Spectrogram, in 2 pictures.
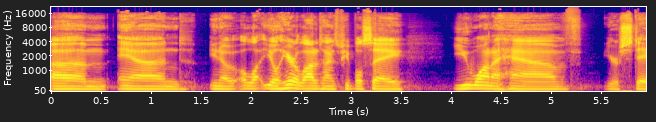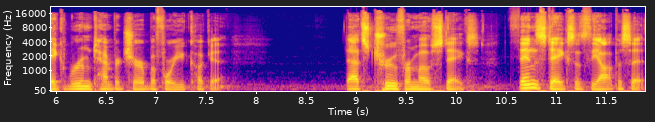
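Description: With a plain, everyday voice and fairly even intonation, a man speaks at a moderate pace in a very clean recording with a silent background. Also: medium pitch for a man. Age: 40s. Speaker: TV grilling chef. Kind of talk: casual chat.

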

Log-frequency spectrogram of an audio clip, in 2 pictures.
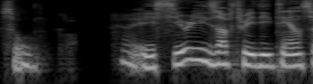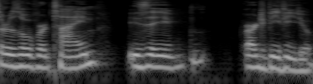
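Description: With a Portuguese accent, a man speaks at a fairly slow pace in a dark, mellow tone of fairly high pitch, leaving long, frequent pauses. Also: ordinary pitch variation. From Brazil. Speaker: electronics engineer, software developer. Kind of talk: technical interview. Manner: halting.

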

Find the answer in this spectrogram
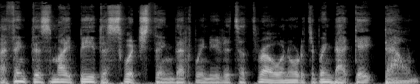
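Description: Putting on a character voice, a man speaks very deep and low at a fairly quick pace in a very clean recording with a silent background. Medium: actual play. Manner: upbeat, earnest, preachy.

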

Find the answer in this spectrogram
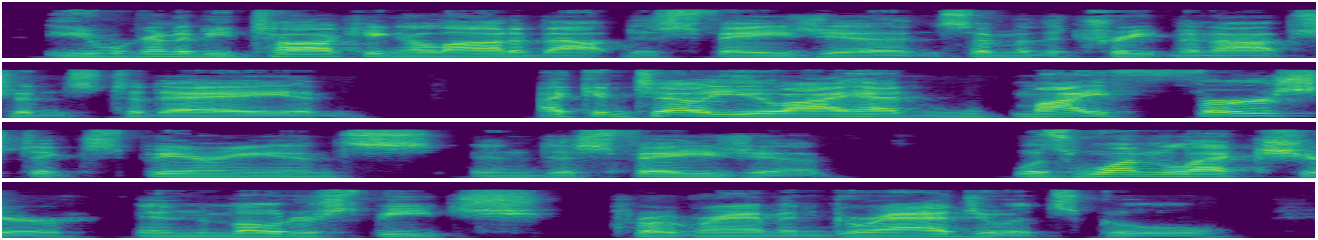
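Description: With a Texan accent, a man talks at a moderate pace and a fairly low pitch. His pitch varies an ordinary amount over a quiet background. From West Texas. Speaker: speech-language pathologist. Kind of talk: educational interview. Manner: conversational.

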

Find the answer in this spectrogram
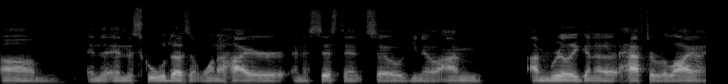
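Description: A man with a very deep, low voice and an American accent speaks at a fairly slow pace in a flat monotone, recorded very cleanly against a silent background. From Georgia, US South. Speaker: college sports information director. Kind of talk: casual interview.

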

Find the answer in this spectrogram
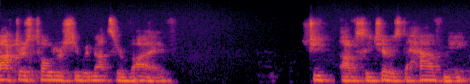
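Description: A man is talking. There is some breathiness to his voice. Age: 50s. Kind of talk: testimony.

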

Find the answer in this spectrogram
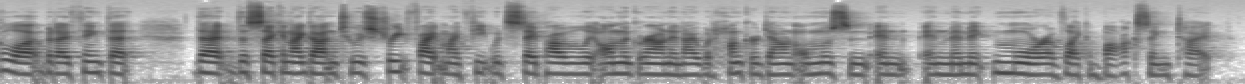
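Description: On a very clean recording with a silent background, a woman with an American accent speaks fairly quickly at medium pitch in an ordinary speaking voice. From US small town. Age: 20s. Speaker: martial artist. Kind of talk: casual interview.

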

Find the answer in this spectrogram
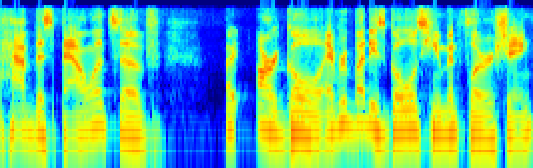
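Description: Here a man talks at a fairly quick pace. His voice is fairly high in pitch and somewhat breathy. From Kentucky, Louisville. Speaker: digital marketing executive. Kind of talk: casual chat.

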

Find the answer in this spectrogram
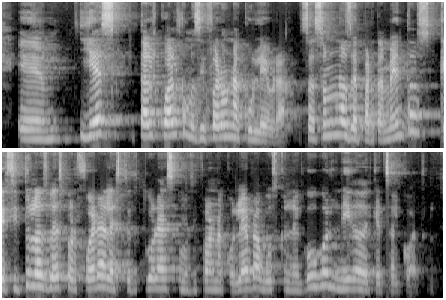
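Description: A woman talks at a very fast pace with hardly any pauses, her fairly high voice showing lively intonation. Her loudness swings widely, and there is noticeable background noise. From Mexico, Yucatán (Mérida). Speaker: creative, diversity advocate. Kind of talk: casual chat.

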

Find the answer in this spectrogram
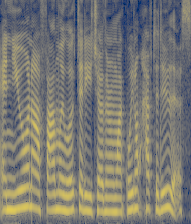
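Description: In a Southern US accent, a woman speaks at a fairly high pitch with fairly even intonation. The recording is very clean, with a silent background. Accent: Southern American. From South Georgia, US South. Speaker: real estate investor and podcast co-host, former teacher. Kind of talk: casual chat.

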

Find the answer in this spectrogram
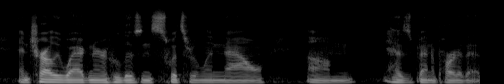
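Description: With an American accent, a man uses a normal speaking voice at a fairly low pitch in a very clean recording with a silent background. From US Midwest (Madison, Wisconsin). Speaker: musician and music producer. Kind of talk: casual interview chat.

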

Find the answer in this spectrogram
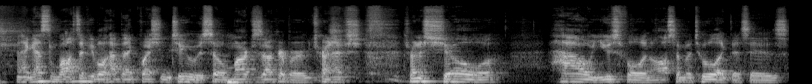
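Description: A man talks in a monotone, flat intonation as noticeable background noise continues. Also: medium pitch for a man, moderate pace. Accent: Canadian. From Canada. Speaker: podcast host. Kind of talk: casual chat.

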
